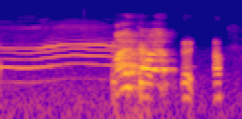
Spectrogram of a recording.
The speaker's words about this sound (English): Honey, The cat's going crazy here. Listen to him.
